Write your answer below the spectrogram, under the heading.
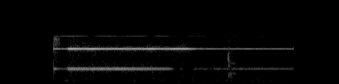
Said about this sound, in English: Okay, so we'll begin the body scan with one invitation of the bell.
